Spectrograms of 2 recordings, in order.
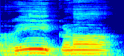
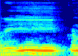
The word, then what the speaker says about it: रेकण: श्रेष्ठा रेकण स्वत्यभि यावाममेति, श्रेष्ठा रेकण स्वत्यभि, स्वत्यभि रेकण स्वत्यभि, ऐसा उच्चारण। जभी बोलना है। रेकणा, इस शब्द का उच्चारण ठीक नहीं था।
